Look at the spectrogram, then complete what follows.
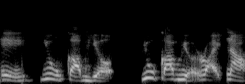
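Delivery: very low, deep bass character voice. Demonstrating voice changes for characters when telling stories to children, very low bass voice. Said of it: "making a very low voice, bass voice".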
